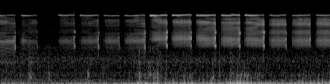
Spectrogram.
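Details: A titmouse, described as throwing a tantrum, gives a rapid series of harsh, raspy, buzzy notes, roughly three each second and steady in pitch, over low rumbling background noise.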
